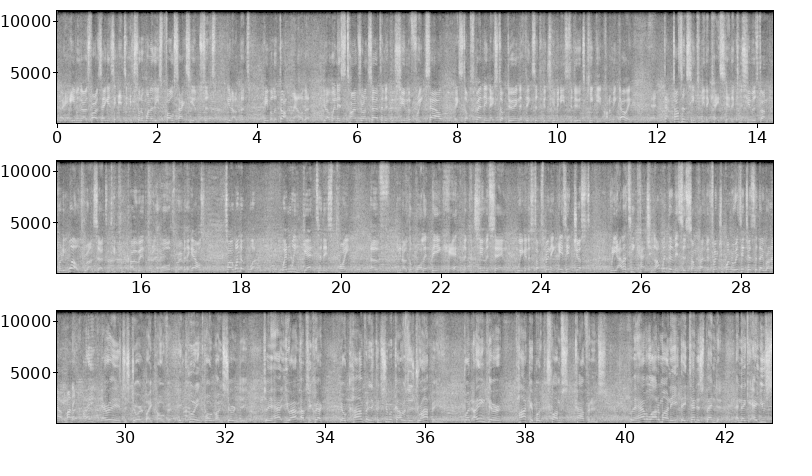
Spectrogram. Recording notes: They speak at the 2023 JP Morgan Global High Yield & Leveraged Finance Conference in Miami Beach, Florida.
